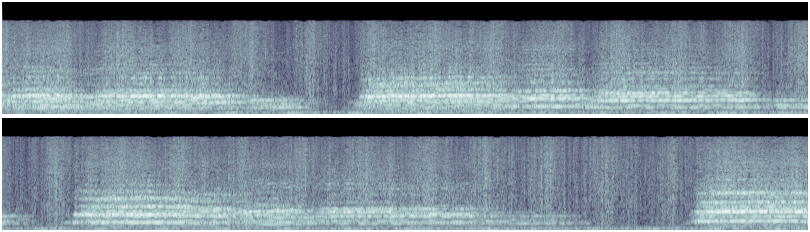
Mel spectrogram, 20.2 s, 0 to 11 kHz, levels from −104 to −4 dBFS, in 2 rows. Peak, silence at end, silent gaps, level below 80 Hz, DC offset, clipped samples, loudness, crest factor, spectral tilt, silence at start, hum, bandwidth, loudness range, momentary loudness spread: -2 dBFS; 0 s; none; -38 dBFS; under 0.1%; under 0.1%; -18 LUFS; 16 dB; -5 dB/octave; 0 s; none; 6.4 kHz; 7 LU; 15 LU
